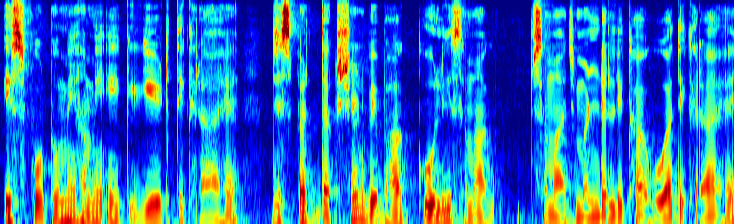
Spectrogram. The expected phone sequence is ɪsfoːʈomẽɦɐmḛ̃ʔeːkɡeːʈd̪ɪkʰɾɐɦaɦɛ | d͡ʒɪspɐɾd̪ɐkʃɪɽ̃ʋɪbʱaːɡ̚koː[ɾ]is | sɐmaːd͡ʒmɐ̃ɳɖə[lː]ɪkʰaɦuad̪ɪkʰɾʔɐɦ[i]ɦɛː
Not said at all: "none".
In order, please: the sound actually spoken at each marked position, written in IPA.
l, lː, a

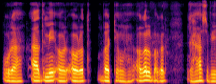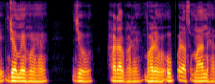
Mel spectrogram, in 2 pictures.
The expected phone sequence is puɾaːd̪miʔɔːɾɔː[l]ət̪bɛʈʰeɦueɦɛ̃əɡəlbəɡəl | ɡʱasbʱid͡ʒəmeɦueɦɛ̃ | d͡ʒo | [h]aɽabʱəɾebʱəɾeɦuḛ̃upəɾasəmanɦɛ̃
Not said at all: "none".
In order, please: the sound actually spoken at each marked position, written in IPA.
ɾ, h

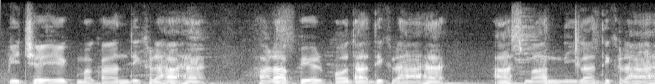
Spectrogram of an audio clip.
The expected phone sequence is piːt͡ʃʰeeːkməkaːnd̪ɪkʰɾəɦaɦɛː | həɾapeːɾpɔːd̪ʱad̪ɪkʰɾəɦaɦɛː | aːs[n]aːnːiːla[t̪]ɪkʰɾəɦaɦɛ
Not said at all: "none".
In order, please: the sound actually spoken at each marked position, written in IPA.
m, d̪

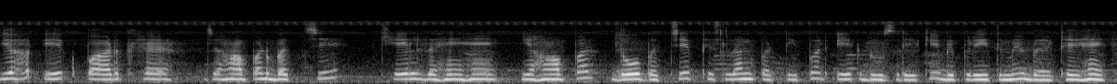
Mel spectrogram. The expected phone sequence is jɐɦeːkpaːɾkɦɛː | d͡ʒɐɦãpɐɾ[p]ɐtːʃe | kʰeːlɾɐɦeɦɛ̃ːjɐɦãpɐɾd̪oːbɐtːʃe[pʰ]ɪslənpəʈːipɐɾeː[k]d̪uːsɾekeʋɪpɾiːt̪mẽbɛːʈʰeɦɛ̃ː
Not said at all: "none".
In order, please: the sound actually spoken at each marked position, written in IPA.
b, pʰ, k

